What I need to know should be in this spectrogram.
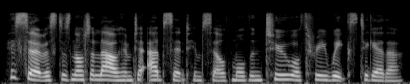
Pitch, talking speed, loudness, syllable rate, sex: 200 Hz, 235 wpm, -20 LUFS, 5.8 syllables/s, female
